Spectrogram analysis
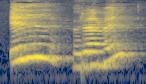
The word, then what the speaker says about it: الرمل: حرف الر حرف شمسي. It's a sun letter. So نكتب الرمل. We write الرمل بس ما منلفظ اللام. We don't pronounce the lam.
